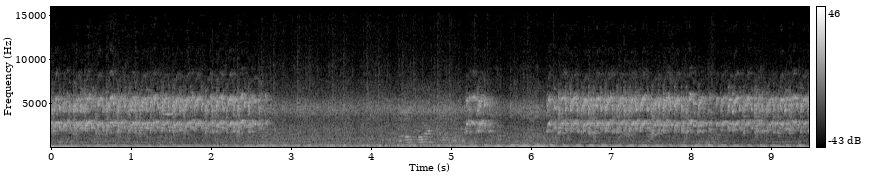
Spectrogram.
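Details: Chevrolet Opala Coupe idling with loud steady high-pitched squeal dropping out briefly then returning; slipping worn accessory belt, about to be replaced.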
